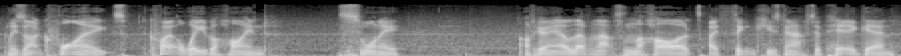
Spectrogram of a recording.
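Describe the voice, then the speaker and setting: A man's voice: medium pitch, steady tone, brisk, fairly bright tone, a little hiss or hum. A man commentating a sim racing league race in a chatty, rambling way, while he is losing his voice. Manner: chatty, rambling, frequent fillers and restarts.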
